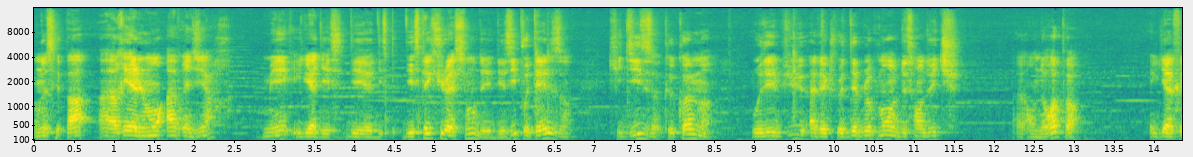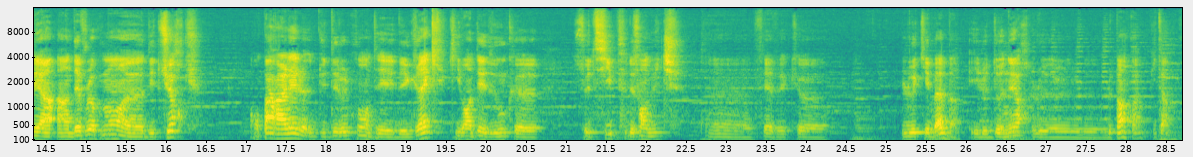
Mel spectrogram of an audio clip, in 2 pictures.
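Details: Adult male speaker (French); stuttering.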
